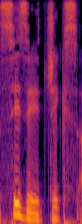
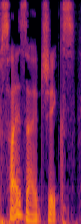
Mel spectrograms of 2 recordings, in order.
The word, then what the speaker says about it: SYZYGYX: Ähm, ähm, sie sagen selbst, es spricht sich äh, Sissy Jigs aus.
